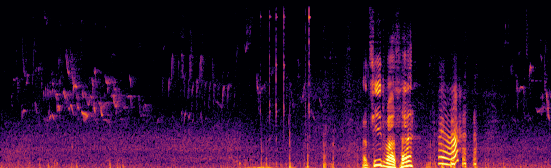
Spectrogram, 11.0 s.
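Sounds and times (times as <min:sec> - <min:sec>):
faint songbird chirping: 0:00.0 - 0:11.0
sharp clicks: 0:05.2 - 0:06.3.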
